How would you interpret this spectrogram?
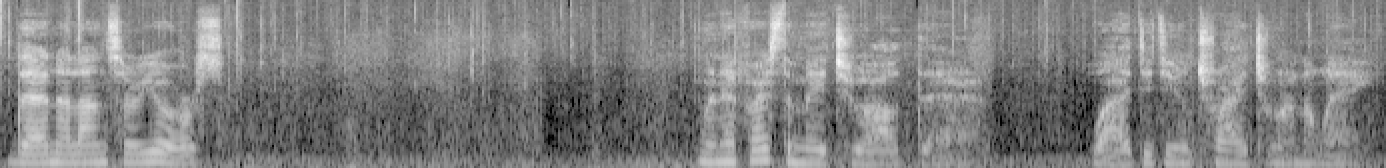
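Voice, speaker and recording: A woman plays a big, strong ogress with a tender streak, speaking softly and very slowly in a lowish voice. She is soothing and protective, with a little teasing, in the manner of an ASMR roleplay. Noticeable ambient noise sits behind her. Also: steady tone. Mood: gently teasing. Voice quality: soft, hushed. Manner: unhurried, soothing, lightly teasing. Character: gentle big strong female ogre, caring, teasing, protective. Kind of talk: soft-spoken ASMR roleplay.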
